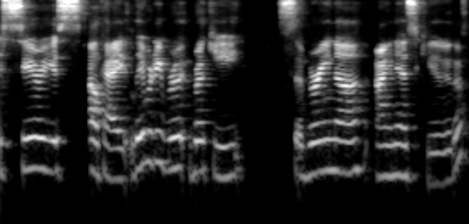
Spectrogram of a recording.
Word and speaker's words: Ionescu: Okay, Liberty rookie Sabrina Ionescu. That's how you pronounce her name.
